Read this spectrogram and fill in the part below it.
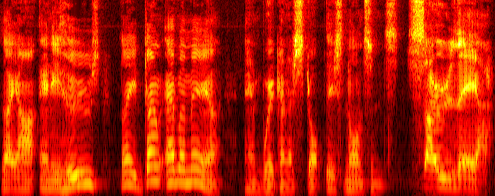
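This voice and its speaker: A man voicing a nasty, scornful storybook monkey, shouting in a comic put-on accent. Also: medium pitch, expressive, unhurried, gravelly. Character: nasty jeering gang of jungle monkey brothers.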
